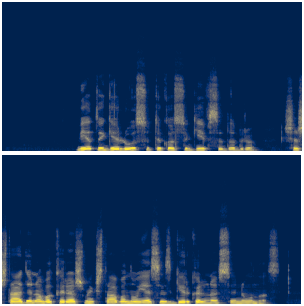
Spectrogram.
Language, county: Lithuanian, Vilnius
